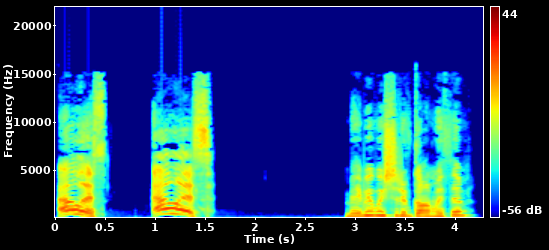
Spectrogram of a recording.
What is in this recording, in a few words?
teengirl, voice; Left 4 Dead 2; l4d1 finale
